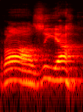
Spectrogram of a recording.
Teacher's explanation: تا تو پڑھا نہیں جائے گا، ہا کی آواز نکلے گی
